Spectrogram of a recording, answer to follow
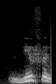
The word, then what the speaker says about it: Beaufort: So yeah, so yeah, tell me about growing up in Buford, man. How was that? Um, Beaufort got another vibe.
